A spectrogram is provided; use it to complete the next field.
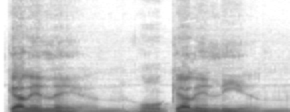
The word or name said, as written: Galilean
